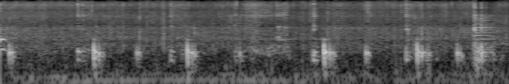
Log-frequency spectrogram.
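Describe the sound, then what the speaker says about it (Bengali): Spice paste (masala) being stir-fried in a pan at home for a boal fish curry, with constant sizzling close by and repeated rhythmic scrapes of a spatula through the paste. "এখন মশলাটাকে কষিয়ে নিব।"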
